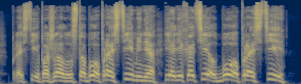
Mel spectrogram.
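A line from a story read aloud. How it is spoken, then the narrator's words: Breathless shout. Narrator (Russian): Задыхаясь, я закричал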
